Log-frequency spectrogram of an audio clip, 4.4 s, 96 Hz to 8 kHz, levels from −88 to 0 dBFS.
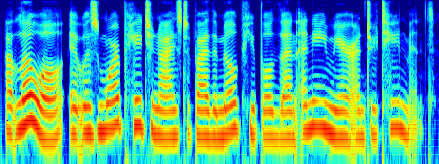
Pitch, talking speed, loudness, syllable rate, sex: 225 Hz, 190 wpm, -19 LUFS, 5.7 syllables/s, female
